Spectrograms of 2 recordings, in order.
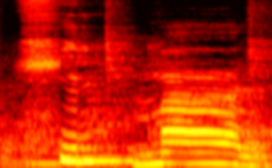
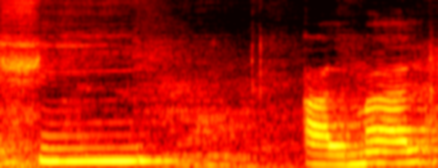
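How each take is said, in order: First: The two words are joined without a break. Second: The two words are said separately with a break. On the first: The speaker calls it right. "c'est comme si on fait la liaison directement. On dit fil mal" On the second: The speaker calls it wrong. "Au lieu de dire fi, al mal"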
